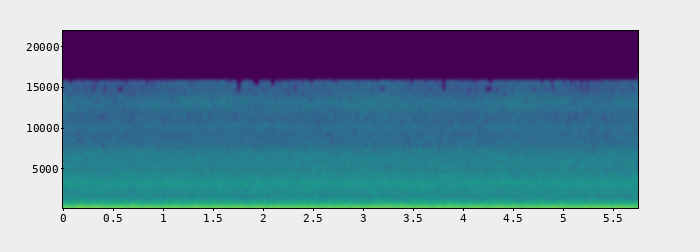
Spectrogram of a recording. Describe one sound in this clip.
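Jet engines drone with a steady low rumble.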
